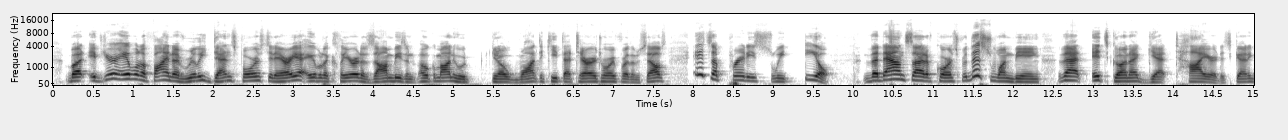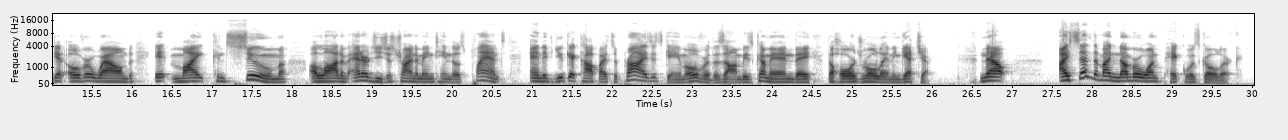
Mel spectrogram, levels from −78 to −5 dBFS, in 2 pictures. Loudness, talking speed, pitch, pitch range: -20 LUFS, 200 wpm, 150 Hz, 130-170 Hz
